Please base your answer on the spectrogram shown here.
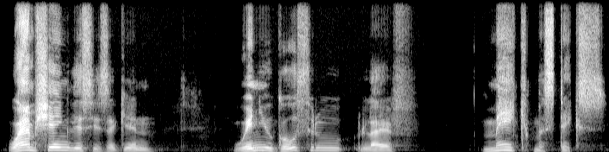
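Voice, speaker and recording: A man's voice: a little high, big pitch swings, takes it slowly, no echo. Man explaining things in conversation, dry sound. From Namibia. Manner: explanatory, punctuates with 'you know' and 'you see'. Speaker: entrepreneur, interview guest. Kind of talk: conversational interview advice and storytelling.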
